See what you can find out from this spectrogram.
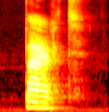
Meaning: inflection of paren: 1. second/third-person singular present indicative 2. plural imperative
- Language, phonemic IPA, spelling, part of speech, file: Dutch, /part/, paart, verb, Nl-paart.ogg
